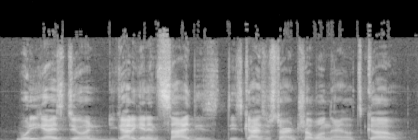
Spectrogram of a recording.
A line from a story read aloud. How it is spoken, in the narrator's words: yelling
